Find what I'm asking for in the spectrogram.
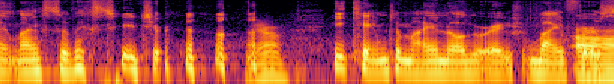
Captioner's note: laughs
